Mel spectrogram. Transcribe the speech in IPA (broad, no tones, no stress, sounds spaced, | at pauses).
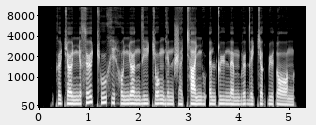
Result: k ø c œ ɲ ə s ø cʰ u x i h o ɲ œ n d i c o ŋ ɡ e n ʃ a̤ cʰ a ɲ ṳ ʔ ɛ n ʈ y n̪ ɛ m b ø d̪ e c ə k͡p y ɗ ɔ n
